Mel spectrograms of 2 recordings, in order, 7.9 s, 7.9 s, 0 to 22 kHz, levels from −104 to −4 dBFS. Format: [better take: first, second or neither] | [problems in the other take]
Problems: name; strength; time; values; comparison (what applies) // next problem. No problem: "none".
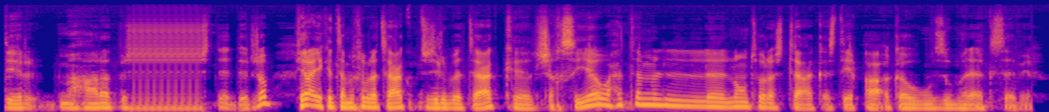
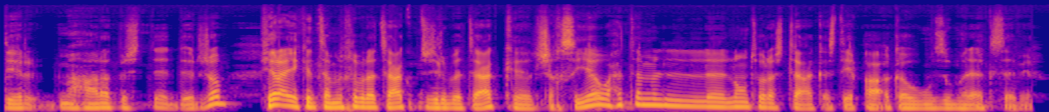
second | audio freezing; at 1 s for 0.5 s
